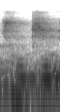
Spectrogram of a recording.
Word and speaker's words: 충칭: 중경이라는 도시 좀 전에 그 트레일러 예고편 잠깐 보셔서 알겠지만 충칭 이렇게 나오잖아요. 중경을 발음 이렇게 하는데 충칭이죠, 충칭.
